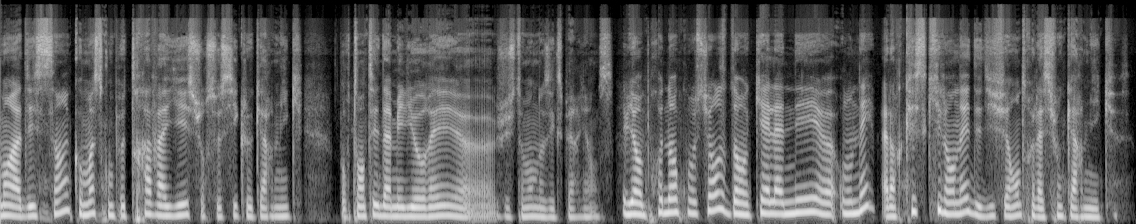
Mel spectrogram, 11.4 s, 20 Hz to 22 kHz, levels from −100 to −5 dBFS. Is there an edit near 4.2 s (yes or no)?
no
